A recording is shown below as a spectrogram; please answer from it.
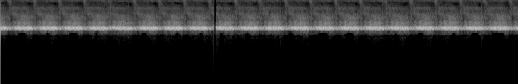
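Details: Moonlit summer meadow on a farm at night, crickets trilling in a piercing, evenly pulsed rhythm near four beats per second, otherwise quiet.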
